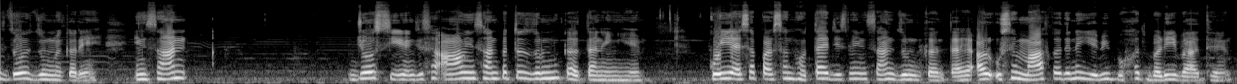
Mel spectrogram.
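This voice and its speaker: A woman host giving an informal religious talk to viewers, explaining haltingly and correcting herself as she goes. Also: fairly high pitch, darkish tone, slight background noise. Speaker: host of Islamic advice channel.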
